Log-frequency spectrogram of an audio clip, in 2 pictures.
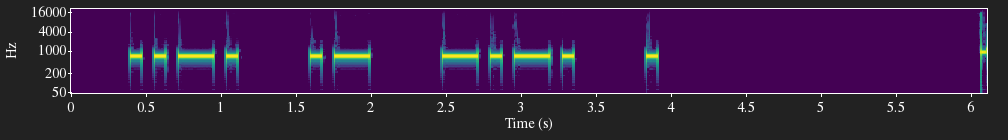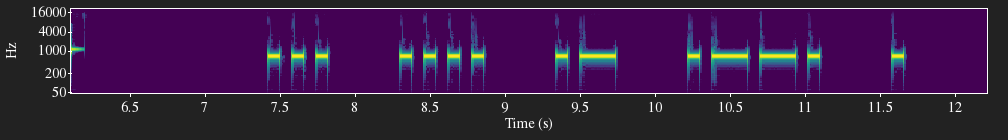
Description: Morse code, heard as a keyed tone, about 15 wpm, spaced as for 11 wpm, 700 Hz. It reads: FACE SHAPE
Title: 2x Character Spacing - Top 500 Words - 15wpm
